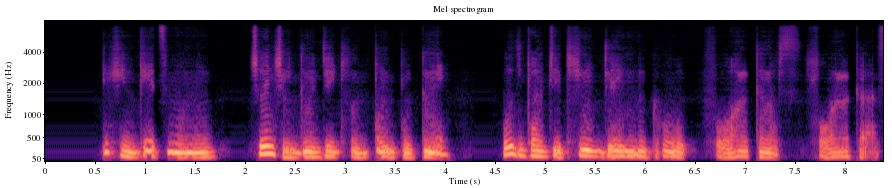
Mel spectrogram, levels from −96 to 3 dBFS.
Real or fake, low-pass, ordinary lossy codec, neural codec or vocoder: fake; 7.2 kHz; none; codec, 16 kHz, 0.5 kbps, FreqCodec, larger model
